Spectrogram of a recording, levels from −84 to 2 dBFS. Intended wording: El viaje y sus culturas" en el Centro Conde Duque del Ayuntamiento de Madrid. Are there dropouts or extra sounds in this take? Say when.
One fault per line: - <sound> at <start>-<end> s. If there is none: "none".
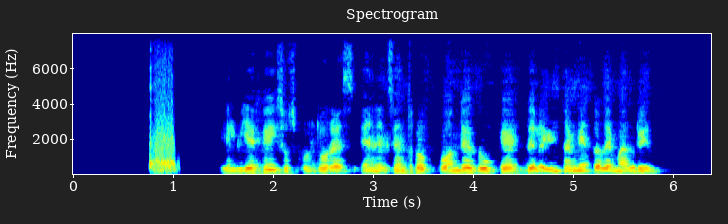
- cough at 0.7-1.1 s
